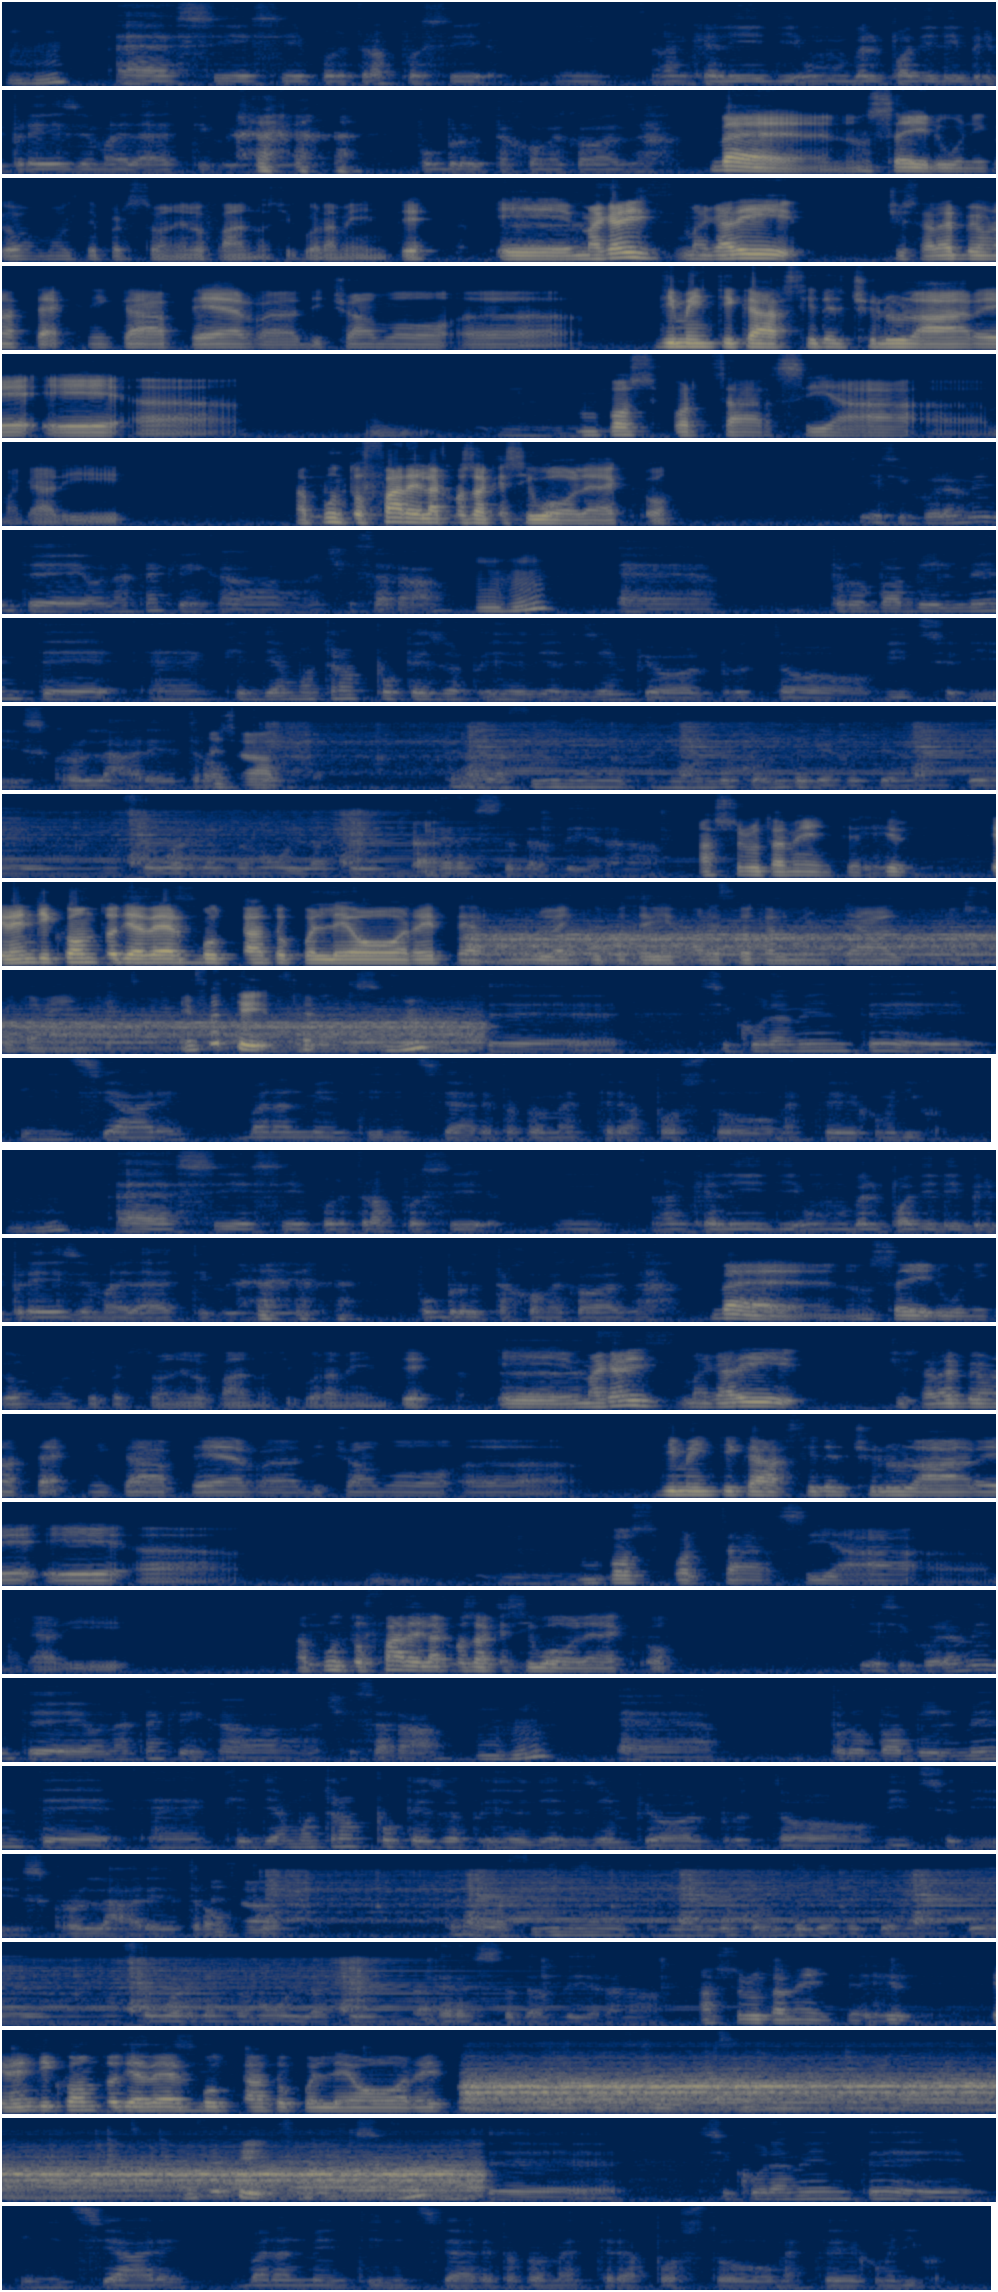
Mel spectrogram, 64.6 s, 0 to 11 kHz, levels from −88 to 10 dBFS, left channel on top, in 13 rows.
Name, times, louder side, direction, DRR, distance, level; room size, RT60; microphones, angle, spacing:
voice 1, 0.6-6.5 7.0-8.3 12.4-13.5 22.2-23.0 26.3-26.5 27.0-27.3 27.6-27.9 29.1-32.1 32.4-33.4 34.0-41.2 41.6-41.7 42.0-48.0 48.3-48.5 49.0-50.8 52.8-53.4 54.8-55.1 55.9-64.3, equal, 5° left, 1.7 m, -55 dB
voice 2, 6.2-6.7 8.5-10.3 10.7-12.0 12.4-13.9 14.4-17.7 18.2-21.0 21.7-21.8 22.8-24.4 25.0-25.4 26.3-28.2 32.2-32.6 41.0-41.1 48.2-48.9 49.1-49.2 49.7-54.5 54.8-55.1 55.6-56.0 56.6-56.8, left 7 dB, 75° left, 0.3 m, -37 dB
Clock, 41.0-48.2 48.5-48.7 49.2-49.3 49.7-49.8 50.3-50.4 50.9-51.0 51.5-51.7, right 4 dB, 20° right, 0.7 m, -56 dB
sound 1, 52.0-57.1, right 11 dB, 40° right, 0.3 m, -36 dB
4.0 x 2.9 x 2.5 m
head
